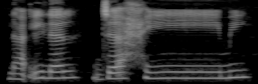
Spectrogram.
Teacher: اب لا کو جلدی سے پڑھیں گے کیونکہ زائد الف ہے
